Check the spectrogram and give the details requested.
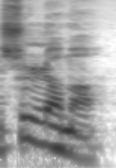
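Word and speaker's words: שלמה: 생각을 잘해야만 하겠습니다 어쨌거나 원문 공부한 사람들은 슐로 뭐라고 읽습니다 슐로모 예 슐로모 마들 로모가 대단한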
